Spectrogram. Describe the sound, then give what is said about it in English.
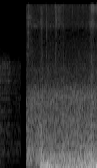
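After a brief near-silent moment, a steady, loud low rumble of car interior road noise sets in and continues, the hum of a vehicle driving with no one speaking. “Because I'm in the car.”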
